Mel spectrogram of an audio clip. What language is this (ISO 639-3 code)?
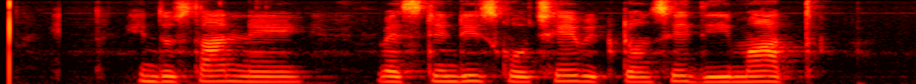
urd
